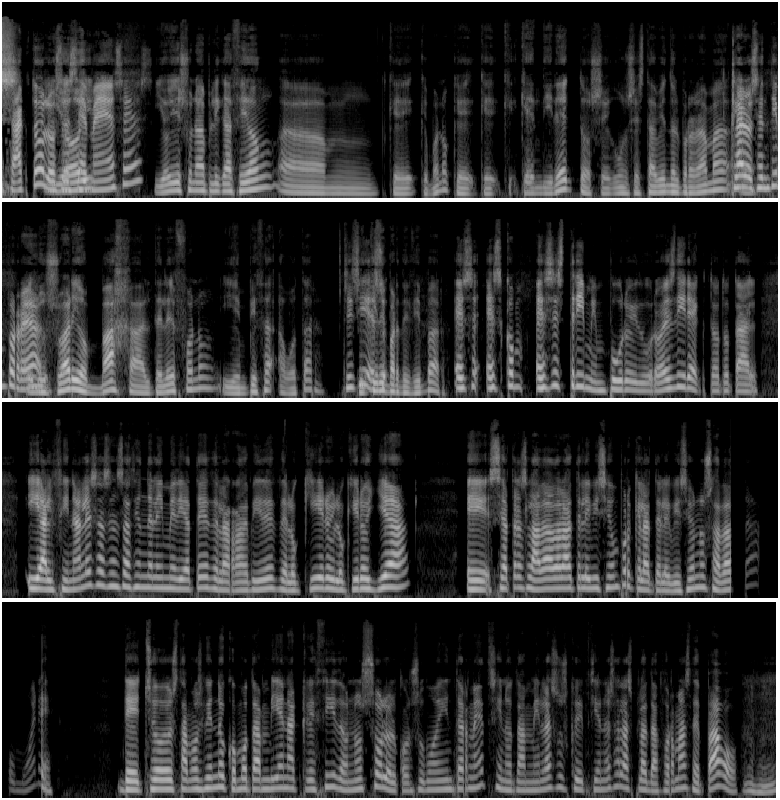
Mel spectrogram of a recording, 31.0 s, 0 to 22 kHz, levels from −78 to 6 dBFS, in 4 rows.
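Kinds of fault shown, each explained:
One channel inverted: just after "porque la televisión nos", from 22.80 to 23.68 s, the speech suddenly drops by about 24 dB and goes faint. That's likely one stereo side flipped in polarity, so the centred voice cancels in mono.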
